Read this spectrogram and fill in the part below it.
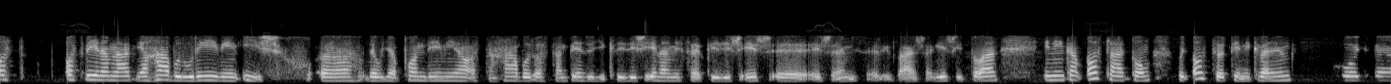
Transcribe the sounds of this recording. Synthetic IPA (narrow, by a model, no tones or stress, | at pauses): ɒst̪ | ɒst̪ʋeːnɛmlaːt̪niɒɦaːbo̞ɾuːreːveːniʃ | d̪ɛuɟɛɒpɒnd̪eːmijɒɒst̪aːnhaːbo̞ɾuɒst̪aːmpeːnzyɟikriːziʃeːlɛlmisɛrkriːziʃeːʃḛːʃeːlɛ̰lmisɛ̰ɾy̰va̰ːlʃa̰ːɡeːʃiːtt̪o̞vaːbeːniŋkaːbːɒst̪laːt̪o̞mho̞ɟɒst̪ːø̞rt̪eːnikʋɛlyŋk | ho̞ɟ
